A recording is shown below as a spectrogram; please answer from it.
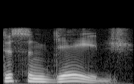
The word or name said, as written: disengage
